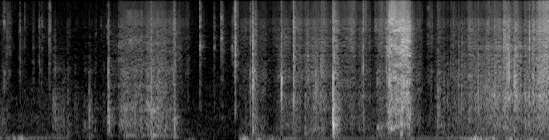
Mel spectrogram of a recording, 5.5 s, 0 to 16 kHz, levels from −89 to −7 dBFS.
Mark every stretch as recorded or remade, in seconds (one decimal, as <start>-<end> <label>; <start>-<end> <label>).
0.0-2.7 recorded; 2.7-3.9 remade; 3.9-4.6 recorded; 4.6-5.5 remade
